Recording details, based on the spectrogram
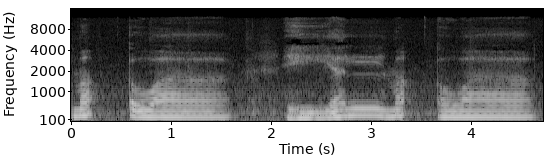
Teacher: میم کے ساتھ حمزہ ساکن ہے تو حمزہ ساکن کو جھٹکا دیتے ہیں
